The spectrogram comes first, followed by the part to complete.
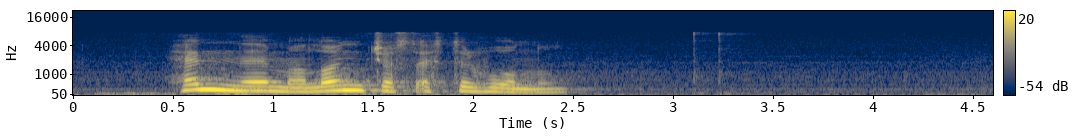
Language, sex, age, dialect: Faroese, female, 15-35, Vágar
